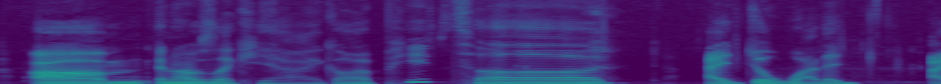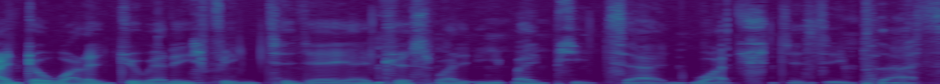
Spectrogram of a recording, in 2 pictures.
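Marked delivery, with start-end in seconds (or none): 1.3-9.3 deliberately irritating, put-on, low, quiet voice. Retelling talking to the cooks while getting pizza, in a really annoying voice. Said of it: "kept talking like in a really annoying voice".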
